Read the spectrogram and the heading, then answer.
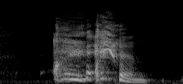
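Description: Throat clearing: one harsh, rasping burst of a couple of forceful pushes lasting about a second, fairly loud and alone, with no talk around it.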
